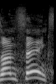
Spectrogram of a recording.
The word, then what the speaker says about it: Unthank: Is that how we pronounce that? Unthank? I don't know. Let's That'd be kind of a fun last name. Let's find out. I actually typed up his deck list a little bit earlier today, so it is Unthank.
